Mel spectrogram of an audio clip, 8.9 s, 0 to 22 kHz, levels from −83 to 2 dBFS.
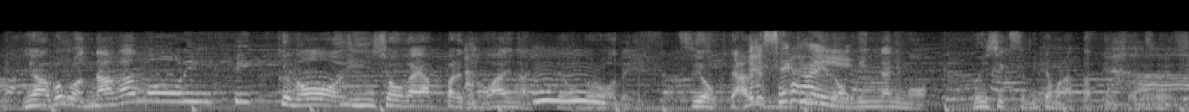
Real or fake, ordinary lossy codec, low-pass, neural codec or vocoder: real; none; none; none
